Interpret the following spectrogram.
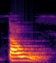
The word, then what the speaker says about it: tau: So you have to pronounce as tau, and then tau equal to F into D.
